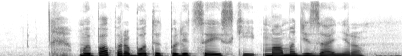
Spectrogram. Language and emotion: Russian, neutral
